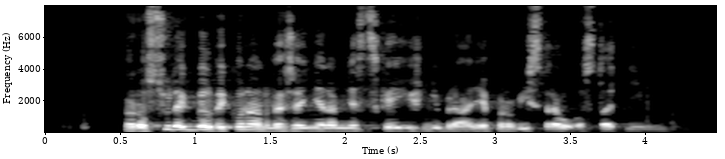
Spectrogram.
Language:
Czech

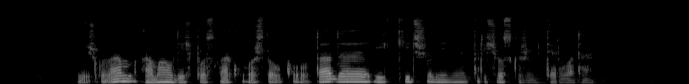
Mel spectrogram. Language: Mari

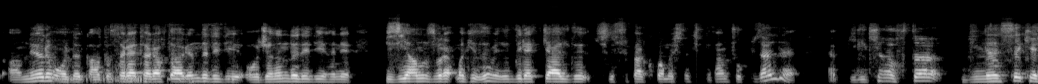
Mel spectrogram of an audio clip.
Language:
Turkish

